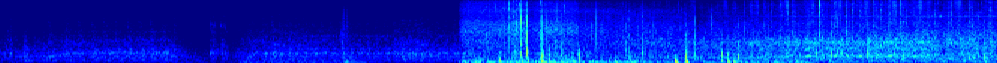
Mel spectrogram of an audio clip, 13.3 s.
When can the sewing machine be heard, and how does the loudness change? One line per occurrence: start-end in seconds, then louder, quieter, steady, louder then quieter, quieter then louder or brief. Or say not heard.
0.0-13.2 louder.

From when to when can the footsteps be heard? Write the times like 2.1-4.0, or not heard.
not heard.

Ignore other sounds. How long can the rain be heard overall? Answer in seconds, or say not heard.
7 s.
